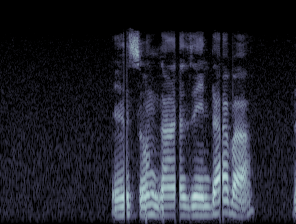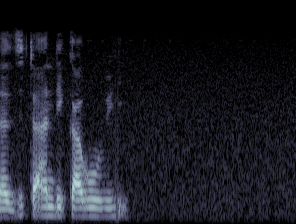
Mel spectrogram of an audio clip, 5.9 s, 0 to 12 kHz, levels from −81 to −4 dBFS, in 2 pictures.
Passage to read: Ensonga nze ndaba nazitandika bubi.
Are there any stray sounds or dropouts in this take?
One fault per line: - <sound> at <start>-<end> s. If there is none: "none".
none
